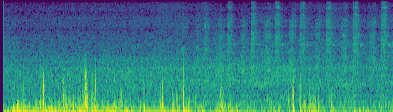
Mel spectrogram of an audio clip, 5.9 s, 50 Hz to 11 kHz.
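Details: Nissan X-Trail T30 under braking: irregular taps, low grinding and squeaky chirps toward the end; source not yet located, steering, suspension and brakes to be inspected.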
